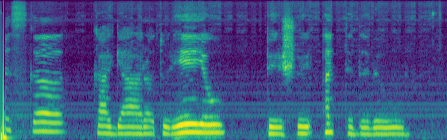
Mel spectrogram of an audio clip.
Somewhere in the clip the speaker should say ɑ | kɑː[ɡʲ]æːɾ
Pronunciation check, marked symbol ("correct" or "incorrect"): correct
